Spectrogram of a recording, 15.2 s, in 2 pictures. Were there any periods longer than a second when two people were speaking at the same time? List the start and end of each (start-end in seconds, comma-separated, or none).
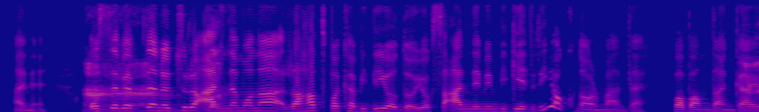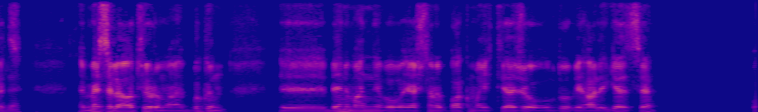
0.9-2.4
